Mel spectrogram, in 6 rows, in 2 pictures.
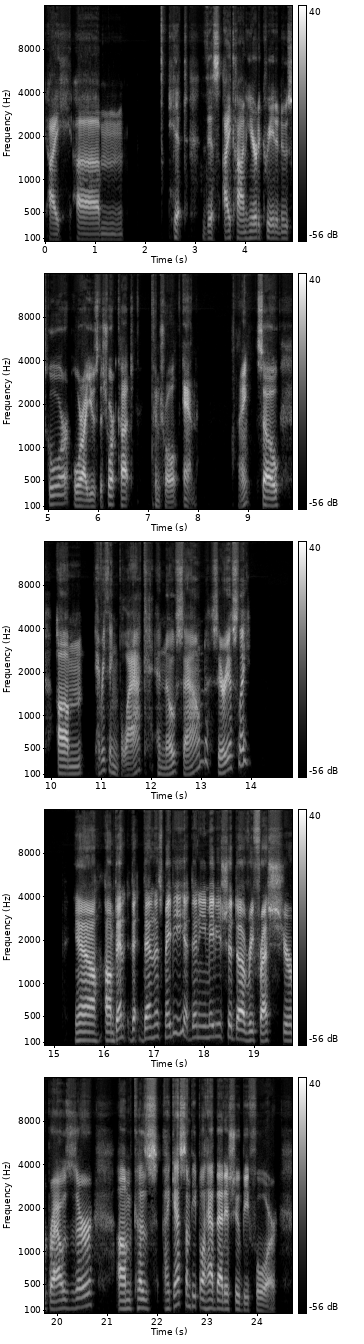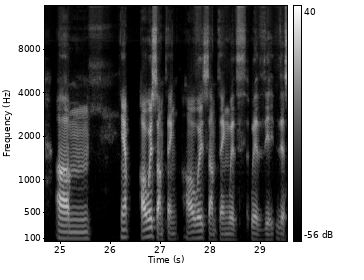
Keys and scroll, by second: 7.3 ctrl+n.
